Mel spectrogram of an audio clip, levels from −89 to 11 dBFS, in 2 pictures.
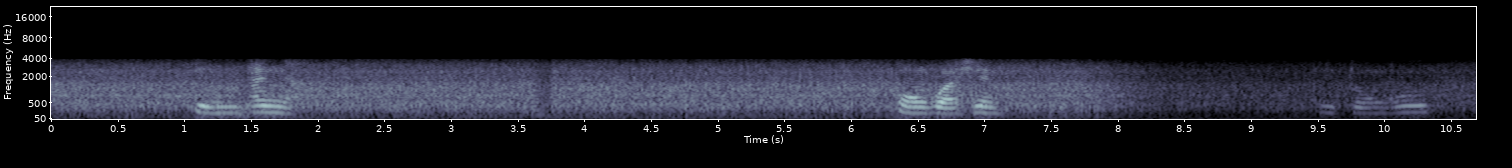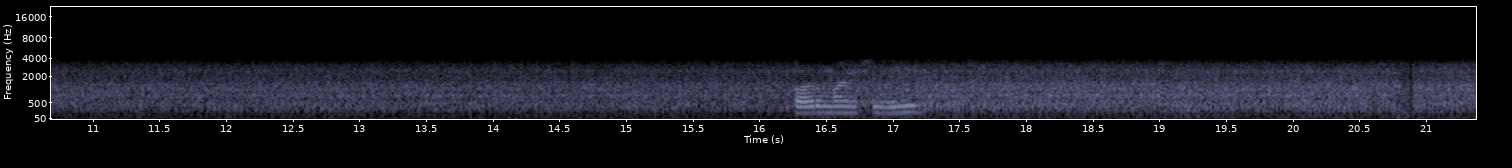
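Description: Speech carried over an AMR narrowband mobile link, with its band limited to roughly 300 Hz to 3.7 kHz, shows two kinds of fault. Lost AMR speech frames occur at 1.40–1.55 s, 3.64–3.76 s, 19.02–19.08 s and 20.78–20.92 s, with gaps of 80, 100, 40 and 120 ms. Those lengths fit runs of two to six 20 ms frames that failed their radio checksum. Across each gap the decoder keeps repeating the last good pitch and spectral shape at falling gain. The 19.02 s gap is the shortest. The longer ones smear and sag toward silence before the voice returns thin and rough for a moment. Automatic gain rising appears at 16.25–17.35 s, where the gain control judged the input too quiet and raised its gain by about 5 dB over roughly a second. The voice and the room noise behind it swell together, which separates this from the talker simply moving closer to the microphone.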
